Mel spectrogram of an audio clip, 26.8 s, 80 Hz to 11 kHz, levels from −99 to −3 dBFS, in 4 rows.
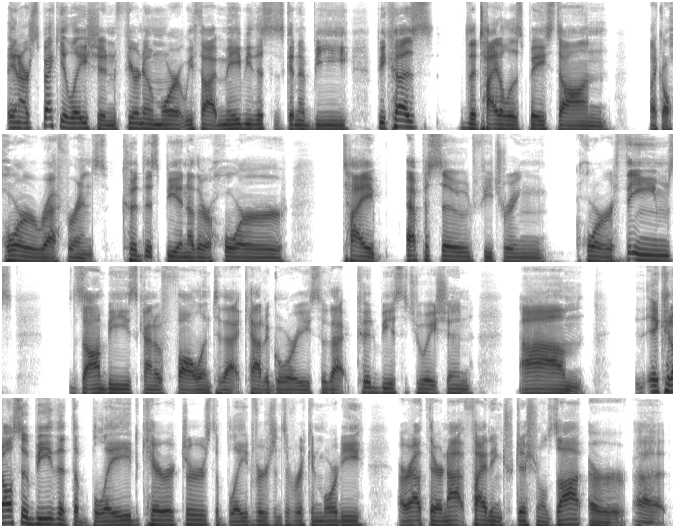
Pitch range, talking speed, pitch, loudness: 100-120 Hz, 160 wpm, 110 Hz, -26 LUFS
